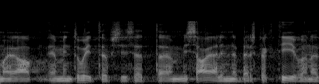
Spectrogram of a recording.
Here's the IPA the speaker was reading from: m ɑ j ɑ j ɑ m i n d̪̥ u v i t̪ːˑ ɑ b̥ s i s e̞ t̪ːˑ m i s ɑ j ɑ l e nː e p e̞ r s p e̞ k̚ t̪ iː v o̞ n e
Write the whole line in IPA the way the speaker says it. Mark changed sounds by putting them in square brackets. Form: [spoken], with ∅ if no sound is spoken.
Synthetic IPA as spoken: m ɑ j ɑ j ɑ m i n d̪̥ u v i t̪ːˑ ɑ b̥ s i s e̞ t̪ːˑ m i s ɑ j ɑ l [i] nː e p e̞ r s p e̞ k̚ t̪ iː v o̞ n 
